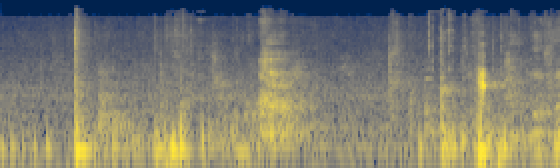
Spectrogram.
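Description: Near silence: room tone with a few soft knocks and rustles, the sharpest near the end.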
